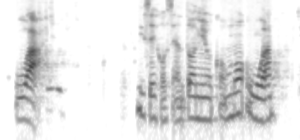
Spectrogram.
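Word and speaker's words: は: Esa es la sílaba ja, pero ojo aquí, porque lo vamos a leer como wa.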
